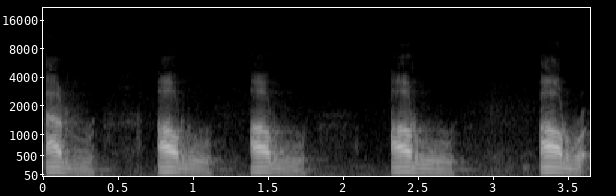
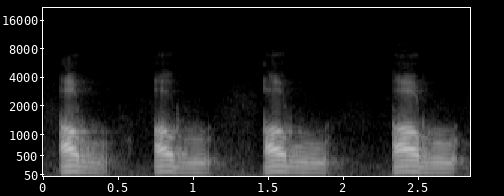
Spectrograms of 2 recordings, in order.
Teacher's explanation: Ra is pronounced from the tip of our tongue with the upper gum. It is upper than letter noon. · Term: letter ra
